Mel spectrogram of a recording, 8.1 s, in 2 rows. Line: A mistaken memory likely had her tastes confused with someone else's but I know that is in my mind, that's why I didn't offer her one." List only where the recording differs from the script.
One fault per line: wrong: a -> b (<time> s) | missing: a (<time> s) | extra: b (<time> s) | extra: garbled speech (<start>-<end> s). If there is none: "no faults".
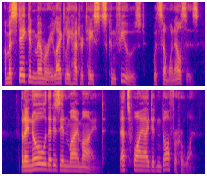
no faults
